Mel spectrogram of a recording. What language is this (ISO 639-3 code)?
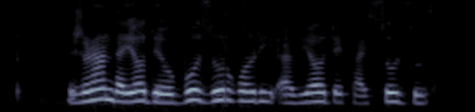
pus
